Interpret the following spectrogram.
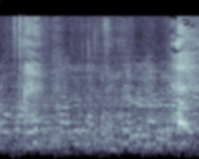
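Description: Low voices and chatter with no loud event, a short soft vocal sound just after the start.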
